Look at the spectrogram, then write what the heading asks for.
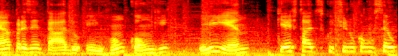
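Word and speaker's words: Li-en: A pronúncia do nome de Lian é a mesma coisa do americano para o japonês, tá? Se pronuncia Lian.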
